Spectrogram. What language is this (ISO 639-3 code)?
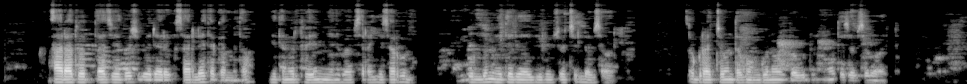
amh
